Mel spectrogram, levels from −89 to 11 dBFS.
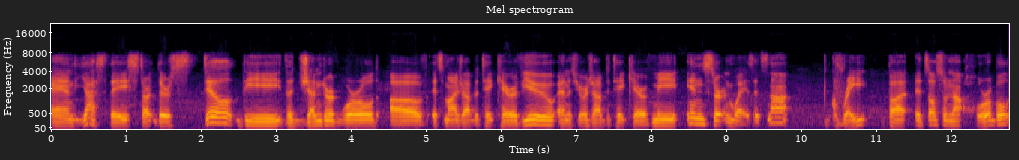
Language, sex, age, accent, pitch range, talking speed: English, male, 40-59, American, 90-120 Hz, 185 wpm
